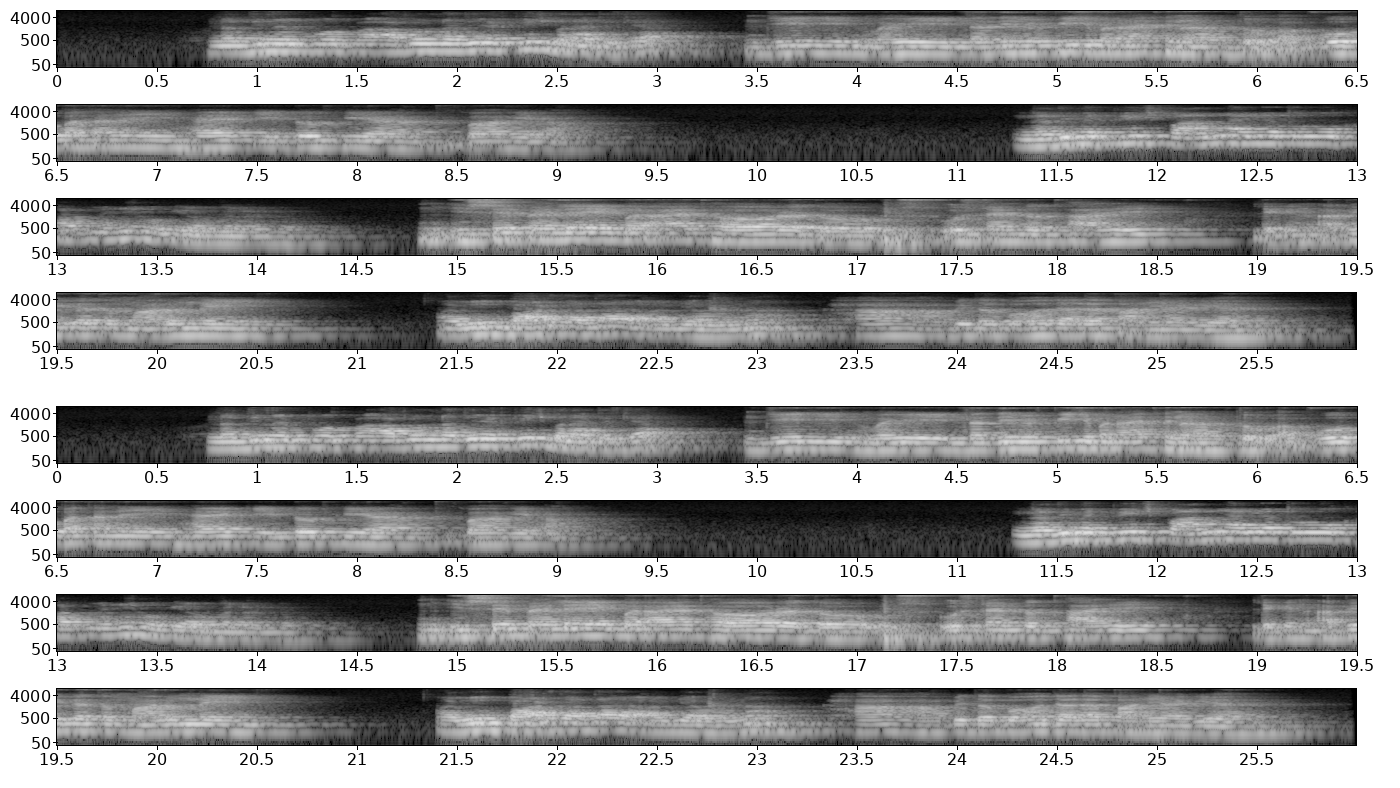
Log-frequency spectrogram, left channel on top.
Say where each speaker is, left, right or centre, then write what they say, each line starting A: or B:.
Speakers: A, on the right (about 75°); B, on the right (about 15°).
A: ندی میں آپ لوگ ندی میں پیچ بنائے تھے کیا
B: جی جی وہی ندی میں پیچ بنائے تھے نا تو اب وہ پت نہیں ہے کہ ڈوب گیا بہ گیا
A: ندی میں پیچ پانی آ گیا تو وہ ختم ہی ہو گیا ہوگا لگ بھگ
B: اس سے پہلے ایک بار آیا تھا اور تو اس اس ٹائم تو تھا ہی لیکن ابھی کا تو معلوم نہیں
A: ابھی باڑ زیادہ آگیا ہوگا نا
B: ہاں ہاں ابھی تو بہت زیادہ پانی آ گیا ہے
